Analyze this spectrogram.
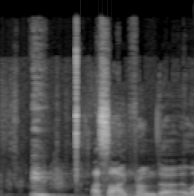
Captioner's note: clears throat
